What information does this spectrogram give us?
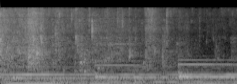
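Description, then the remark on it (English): Floodwater from Hurricane Harvey splashes and rushes steadily, fairly loud, over a low continuous motor hum, with no one speaking. “We got some water, y'all. Harvey wasn't playing.”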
